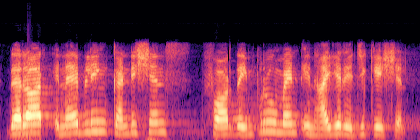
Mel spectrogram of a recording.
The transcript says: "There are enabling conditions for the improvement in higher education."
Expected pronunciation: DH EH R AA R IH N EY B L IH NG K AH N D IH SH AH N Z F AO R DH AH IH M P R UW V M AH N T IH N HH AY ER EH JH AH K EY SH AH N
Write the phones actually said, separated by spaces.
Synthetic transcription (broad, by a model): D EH R AA R IH N EY B L IH NG K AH N D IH SH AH N S F AO R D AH IH M P R UW V M AH N T IH N HH AY ER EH JH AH K EY SH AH N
